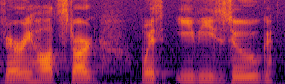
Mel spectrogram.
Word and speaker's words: Zug: hot start with evie zug i believe zook is how i was told to pronounce it back on instagram comment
